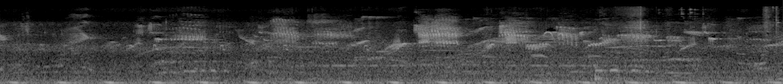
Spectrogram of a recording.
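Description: Several small birds chirping and calling in quick short notes over one another. Underneath runs an even low thudding about twice a second from an unseen source.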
